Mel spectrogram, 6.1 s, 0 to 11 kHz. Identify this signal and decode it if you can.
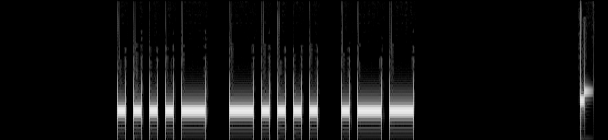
Morse code, heard as a keyed tone, about 15 wpm, 700 Hz. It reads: 46W
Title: Three Challenging Letter-Number Combinations 15wpm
